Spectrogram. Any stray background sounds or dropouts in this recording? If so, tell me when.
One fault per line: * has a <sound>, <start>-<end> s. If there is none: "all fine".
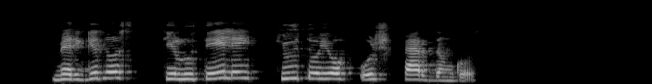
all fine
